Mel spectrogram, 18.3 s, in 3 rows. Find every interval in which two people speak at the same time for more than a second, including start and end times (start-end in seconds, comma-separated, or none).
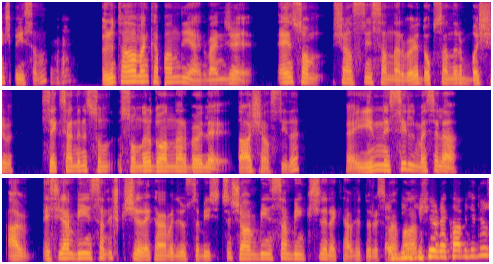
none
